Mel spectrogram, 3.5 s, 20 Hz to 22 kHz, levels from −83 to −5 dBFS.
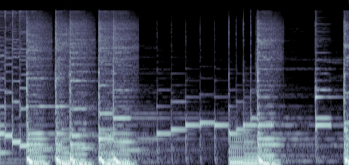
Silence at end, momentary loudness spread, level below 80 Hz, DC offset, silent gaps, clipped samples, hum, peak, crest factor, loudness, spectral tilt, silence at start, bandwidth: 0 s; 13 LU; -24 dBFS; under 0.1%; none; under 0.1%; none; -4 dBFS; 14 dB; -19 LUFS; -5.5 dB/octave; 0 s; 17.5 kHz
